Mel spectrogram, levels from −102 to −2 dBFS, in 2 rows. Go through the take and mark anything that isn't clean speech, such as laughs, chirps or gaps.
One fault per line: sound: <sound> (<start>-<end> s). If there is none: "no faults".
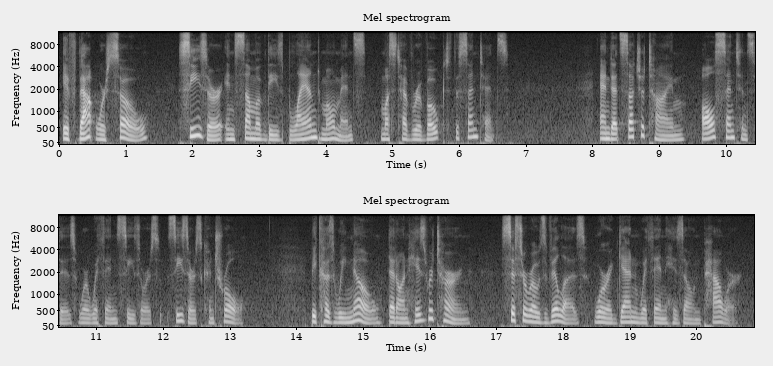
no faults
